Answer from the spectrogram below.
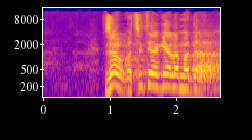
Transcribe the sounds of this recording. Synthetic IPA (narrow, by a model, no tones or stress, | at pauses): zeuʁat͡sit̪ilaɡialamad̪a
